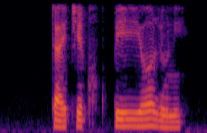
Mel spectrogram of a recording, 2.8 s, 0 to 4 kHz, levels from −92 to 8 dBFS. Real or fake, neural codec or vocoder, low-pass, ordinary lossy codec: real; none; 3.6 kHz; AAC, 32 kbps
